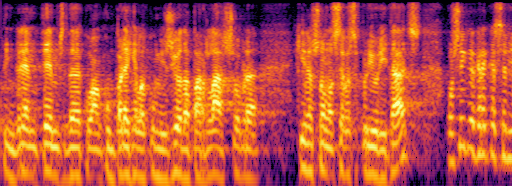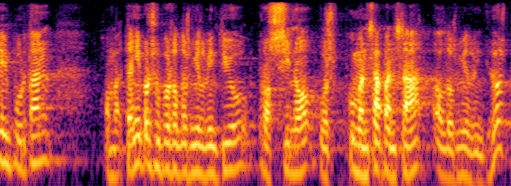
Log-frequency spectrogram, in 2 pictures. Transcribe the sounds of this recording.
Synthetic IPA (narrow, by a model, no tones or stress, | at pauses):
t̪ind̪ɾɛmt̪emzðəkwaŋkumpəɾɛɣiləkumizioðəpəɾlasoβɾəkinəsːonləsːeβəspɾiuɾit̪at͡spɾɔsikəkɾɛkːəsəɾiəimpuɾt̪an | ɔmət̪ənipɾəsupɔs̬t̪əlˠd̪ozmilˠβint̪iupɾɔsinopwɔskumənsapənsaəlˠd̪ozmilˠβint̪iðos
